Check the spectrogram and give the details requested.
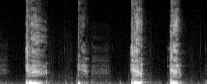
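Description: Four short, harsh, low-pitched coughs in quick succession, with a hoarse, barking quality.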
